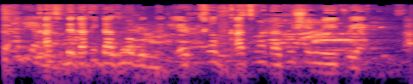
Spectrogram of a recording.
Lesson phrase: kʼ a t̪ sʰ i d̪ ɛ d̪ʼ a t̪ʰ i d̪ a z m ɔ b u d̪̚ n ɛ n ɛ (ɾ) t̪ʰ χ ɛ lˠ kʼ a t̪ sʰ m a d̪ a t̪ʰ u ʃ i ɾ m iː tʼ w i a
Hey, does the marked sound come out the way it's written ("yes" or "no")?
yes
